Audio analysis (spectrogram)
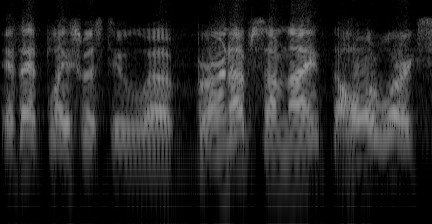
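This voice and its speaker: Man playing a tough private eye, 1950s radio drama, animated delivery, lo-fi sound, music behind. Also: on the high side, normal speed, natural voice. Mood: bluffing. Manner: wry, tough, narrating in first person. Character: hardboiled male insurance investigator. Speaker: lead and narrator. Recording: dull old radio broadcast with music.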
